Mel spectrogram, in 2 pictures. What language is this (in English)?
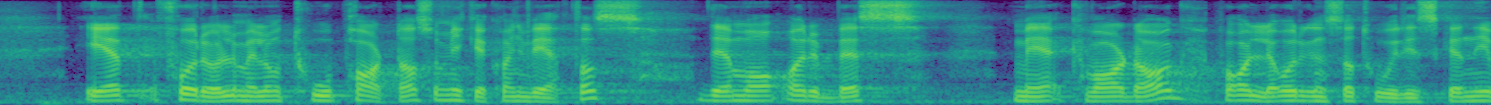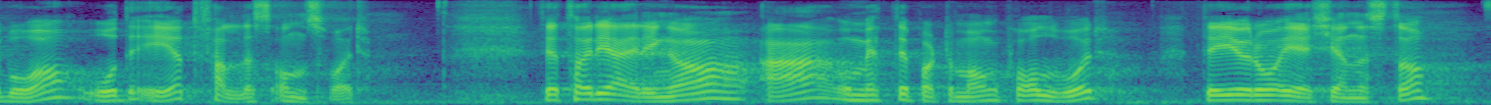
Norwegian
